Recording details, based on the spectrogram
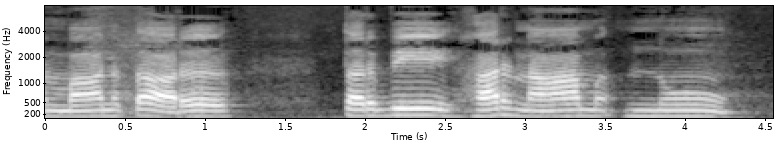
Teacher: ਨਾਮ ਨੂੰ ਪਾਠ ਇਕੱਠਾ ਨਹੀਂ ਕਹਿ ਦੇਣਾ ਲਮਕਾ ਕੇ ਬੋਲਣਾ ਹੈ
